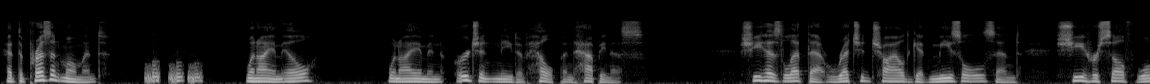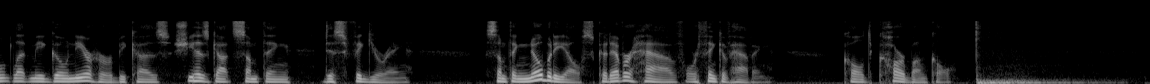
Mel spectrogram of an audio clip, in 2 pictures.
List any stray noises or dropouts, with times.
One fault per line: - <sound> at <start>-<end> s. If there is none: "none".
- laugh at 1.4-2.0 s
- thud at 21.2-22.8 s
